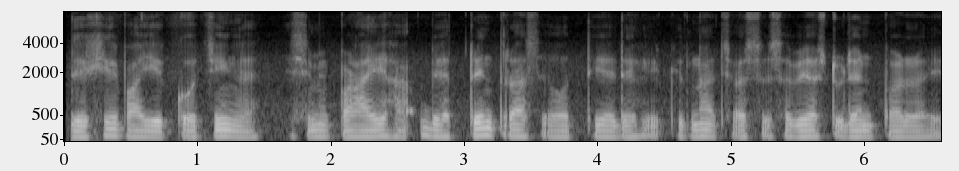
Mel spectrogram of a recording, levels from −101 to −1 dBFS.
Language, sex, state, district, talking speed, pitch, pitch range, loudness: Hindi, male, Bihar, Bhagalpur, 165 wpm, 100 Hz, 95-105 Hz, -35 LUFS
